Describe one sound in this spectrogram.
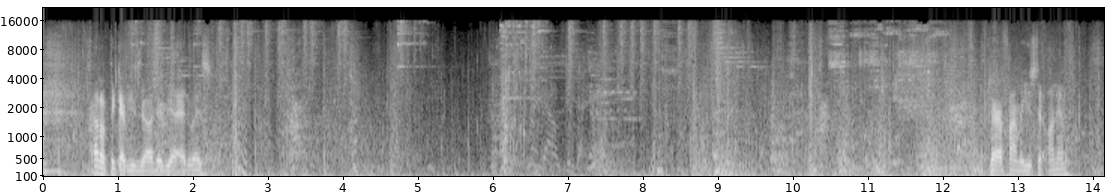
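Game spells whoosh and burst during a fight.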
